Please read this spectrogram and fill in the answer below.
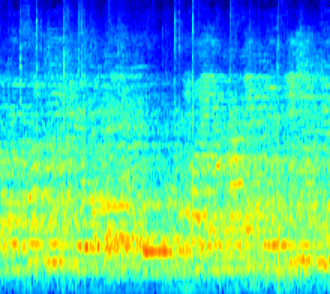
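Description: Several voices shouting and talking at once over a crowd murmur, typical of coaches and spectators calling out encouragement to skaters during a race.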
